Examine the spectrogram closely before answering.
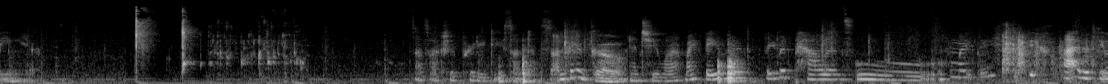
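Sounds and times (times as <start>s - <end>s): liquid trickling: 1.8s - 3.2s.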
